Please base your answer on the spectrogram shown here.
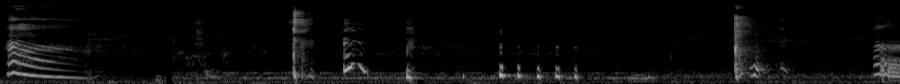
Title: Baby sneeze 🤧🤣 #baby #sneeze #funny #cute #funnybaby #funnymoments #funnyvideos #love #viral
